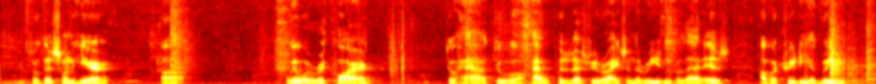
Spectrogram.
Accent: Kasaan, Alaska, United States; And by government action, the first time we were required to move all these villages, and I'm from Kasan, even though Kasan was not mentioned in there

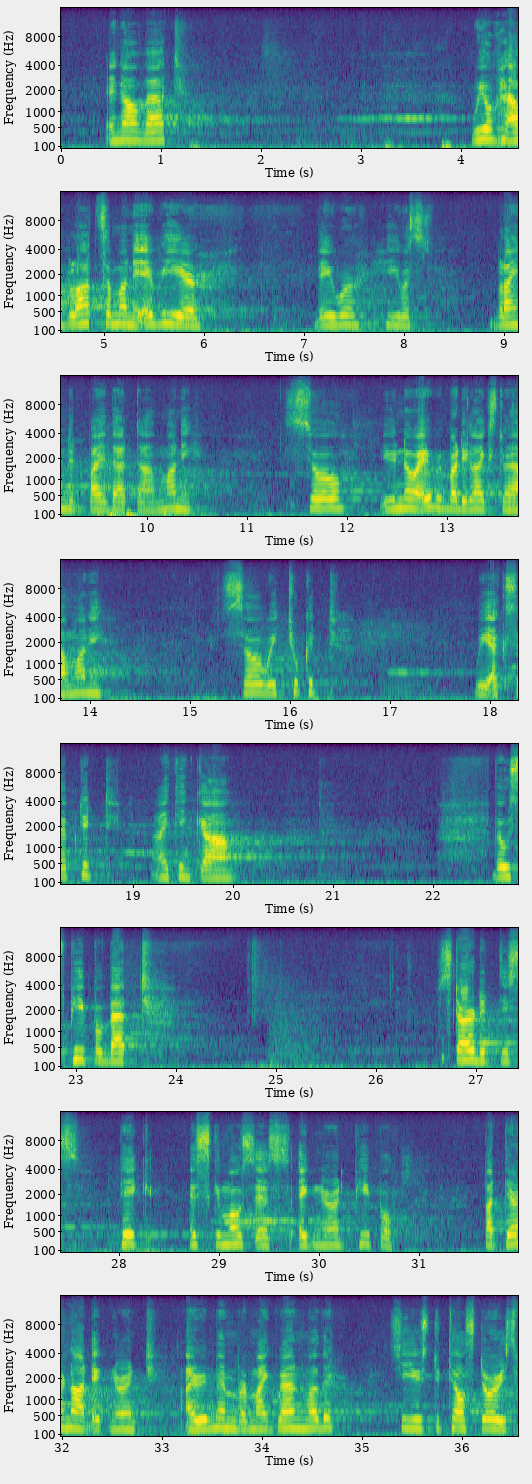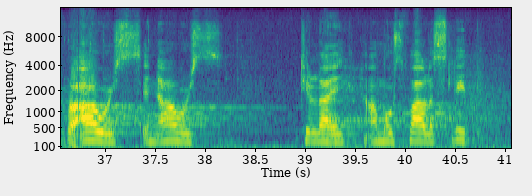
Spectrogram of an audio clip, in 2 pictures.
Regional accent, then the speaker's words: Koyuk, Alaska, United States; Koyuk is a little village

